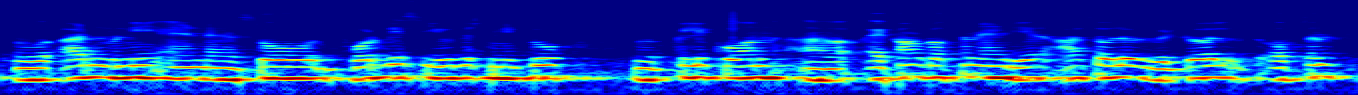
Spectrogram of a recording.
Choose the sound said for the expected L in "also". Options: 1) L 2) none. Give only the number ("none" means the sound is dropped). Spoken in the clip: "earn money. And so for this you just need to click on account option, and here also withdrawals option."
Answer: 2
